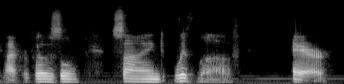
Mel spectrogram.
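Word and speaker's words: Heir: Signed, with love, Air. Air is spelled H-E-I-R.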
